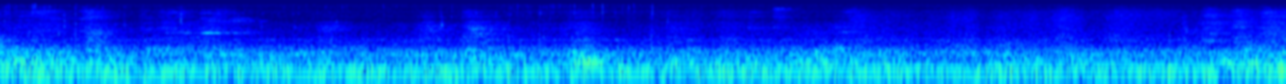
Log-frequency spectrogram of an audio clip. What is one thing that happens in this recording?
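A stream of liquid trickles into a urinal.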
